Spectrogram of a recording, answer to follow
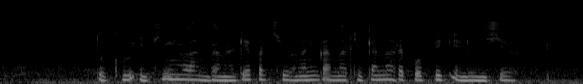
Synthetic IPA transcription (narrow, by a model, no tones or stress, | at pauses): t̪uɡ̥ṳʔikʰiŋəlambaŋakepər̥ʒ̥uaŋankamard̪̥ikanahrepub̥lɪkind̪onesia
